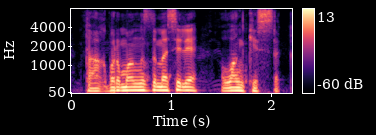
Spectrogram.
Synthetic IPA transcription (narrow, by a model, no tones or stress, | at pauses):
t̪ʰɑʁəbɪɾmɑɴəzd̪əmæse̞le̞ | lˠɑŋkʲʰe̞st̪ɪk̚ʲ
